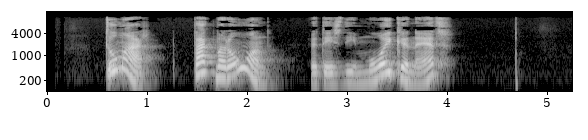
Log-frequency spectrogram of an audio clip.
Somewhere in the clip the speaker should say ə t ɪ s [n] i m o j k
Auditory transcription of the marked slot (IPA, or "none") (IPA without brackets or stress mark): d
